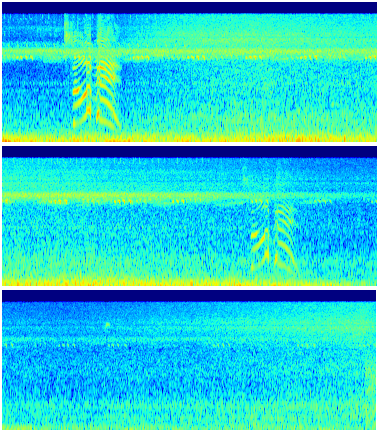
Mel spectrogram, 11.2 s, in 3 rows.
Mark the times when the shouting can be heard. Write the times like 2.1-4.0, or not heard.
0.6-1.2, 6.2-6.8.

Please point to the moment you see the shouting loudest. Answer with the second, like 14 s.
1 s.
